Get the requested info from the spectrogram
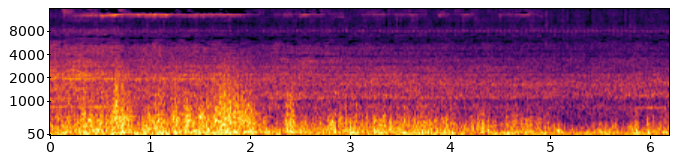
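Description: A BNSF GE C44-9W diesel-electric locomotive passes close by with its engine running, followed by the wheels of its double-stack container cars on the rails. The sound is a loud, steady, low rumble.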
